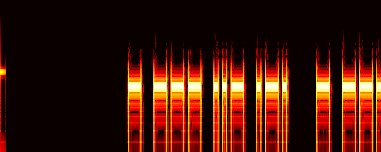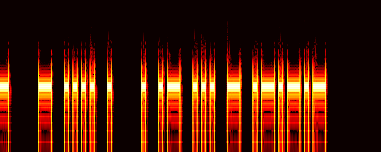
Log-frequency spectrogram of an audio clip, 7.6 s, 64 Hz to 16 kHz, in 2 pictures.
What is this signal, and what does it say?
Morse code, heard as a keyed tone, about 28 wpm, 700 Hz. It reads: TOUR TO THE EAST.
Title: Sentences from Top 1400 Words 28wpm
